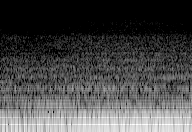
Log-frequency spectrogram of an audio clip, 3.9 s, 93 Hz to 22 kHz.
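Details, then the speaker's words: Coyote-swapped 2014 Ford Expedition with a swapped-in F150 electric rack, freshly started at idle before its first drive: lopey idle with uneven pulses, about three or four a second, and a stumbling beat; the misfires are still unfixed from earlier work. "Don't mind the misfires. Still haven't fixed that from the previous video, but I think I'm going to work on that now."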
